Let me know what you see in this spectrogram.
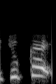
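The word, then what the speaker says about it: thukpa: Can you talk to us about your, I don't know if I'm pronouncing it correctly, tupka, chicken noodle soup? – Tupka.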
